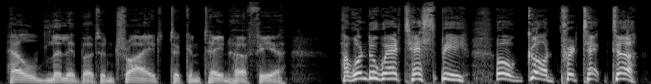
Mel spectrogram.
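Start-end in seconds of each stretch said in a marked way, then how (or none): 3.4-6.4 high, anxious mother; fearful prayer. A narrator's reading. Liza fearing for Tess in the storm, anxious. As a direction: pray through fear.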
